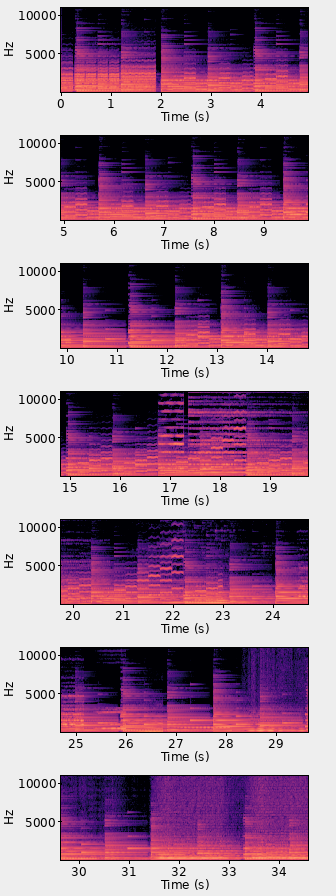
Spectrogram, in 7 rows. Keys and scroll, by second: 1.8 space, 1.9 space, 2.0 e, 4.6 super+x, 4.8 super+l, 5.1 e, 6.9 super+l, 7.4 e, 8.0 e, 9.9 super+x, 11.7 super+b, 12.0 super+s, 12.8 super+s, 16.6 super+s.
